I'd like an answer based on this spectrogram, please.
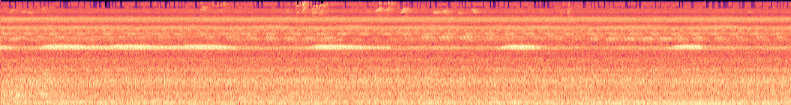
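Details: A cricket at night trills in bursts: one long phrase of about two seconds, then shorter spaced bursts, all riding on a steady wash of high insect noise.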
